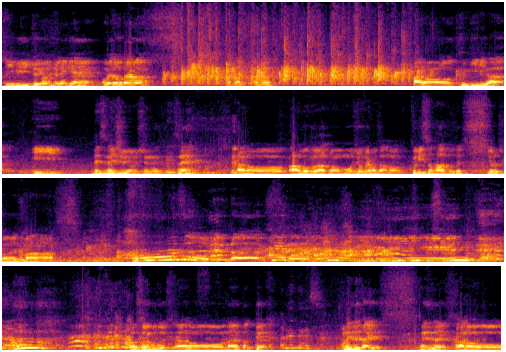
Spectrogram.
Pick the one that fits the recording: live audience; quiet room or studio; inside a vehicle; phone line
live audience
